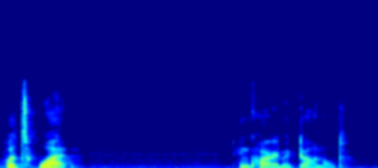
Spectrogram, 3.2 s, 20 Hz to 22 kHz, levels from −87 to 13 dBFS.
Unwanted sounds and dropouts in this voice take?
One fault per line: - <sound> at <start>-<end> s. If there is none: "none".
none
